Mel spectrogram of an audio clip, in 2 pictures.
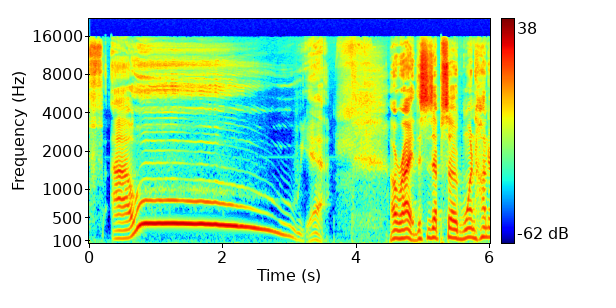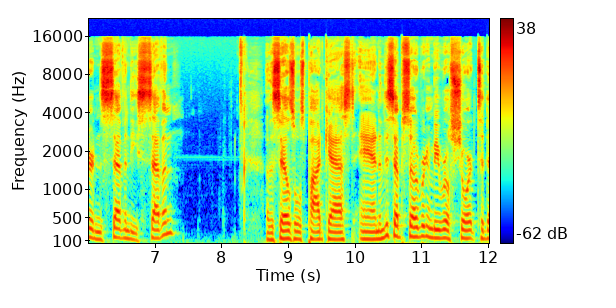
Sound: howl

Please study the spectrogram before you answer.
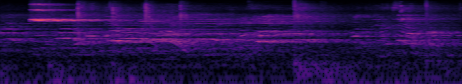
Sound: referee whistling

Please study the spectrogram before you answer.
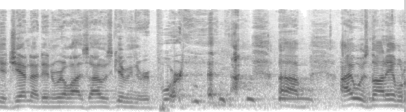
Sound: chuckles

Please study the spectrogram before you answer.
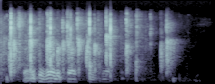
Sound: audience applauding

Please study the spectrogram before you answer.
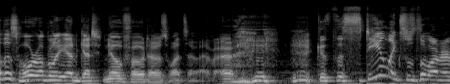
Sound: laughs

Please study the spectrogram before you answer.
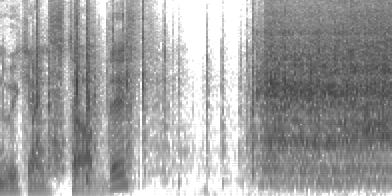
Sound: food processor whirring

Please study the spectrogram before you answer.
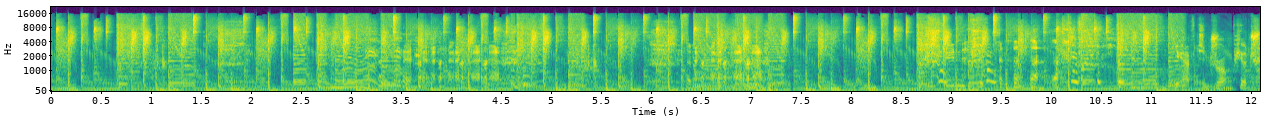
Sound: intermittent laughing

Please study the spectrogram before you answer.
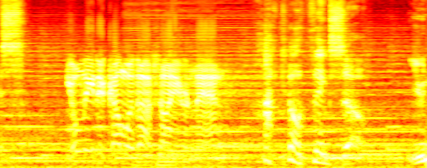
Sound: none

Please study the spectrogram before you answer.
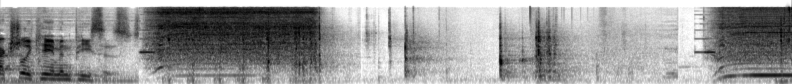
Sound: electrical drill buzzing

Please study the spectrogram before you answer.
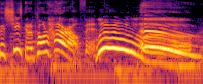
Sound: yell in excitement

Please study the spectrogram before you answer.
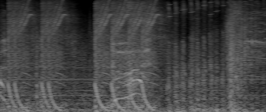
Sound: grunting

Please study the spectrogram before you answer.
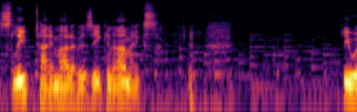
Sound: laughing

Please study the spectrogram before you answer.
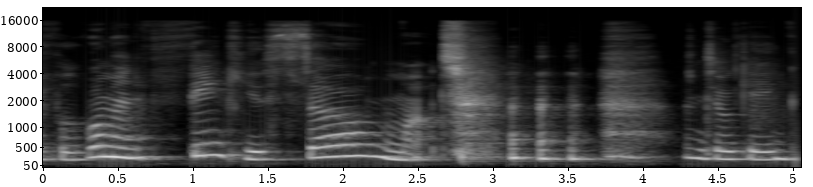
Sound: laughs

